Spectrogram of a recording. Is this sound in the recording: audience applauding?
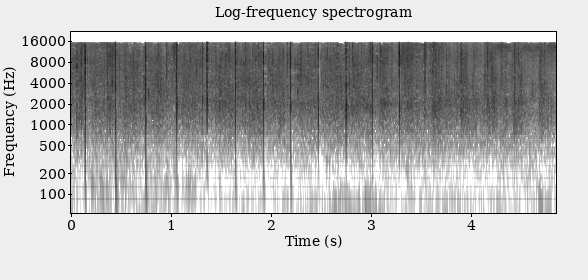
yes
